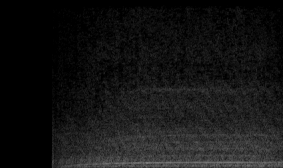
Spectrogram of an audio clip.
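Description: A household vacuum cleaner switching on after a short silence, then running loud and steady with a constant whine and airy roar, close by with no talking.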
